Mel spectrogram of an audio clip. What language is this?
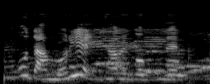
Georgian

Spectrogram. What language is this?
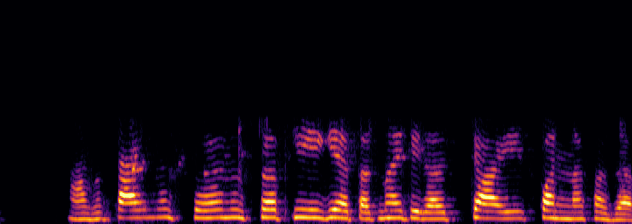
Marathi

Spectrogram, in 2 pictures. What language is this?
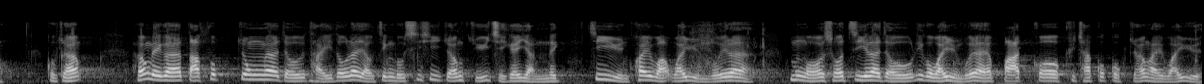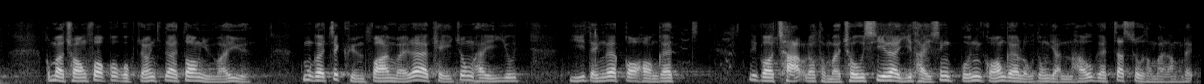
Cantonese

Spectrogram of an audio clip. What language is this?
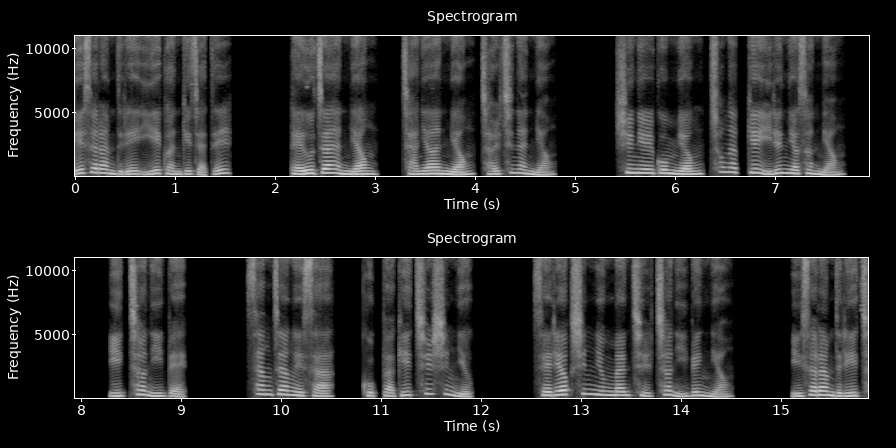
Korean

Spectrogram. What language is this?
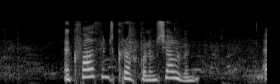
Icelandic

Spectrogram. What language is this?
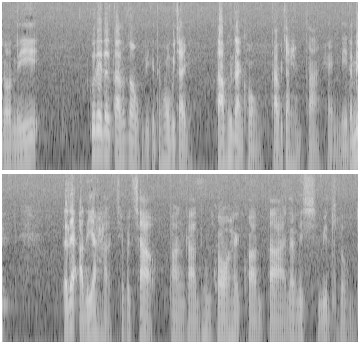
Thai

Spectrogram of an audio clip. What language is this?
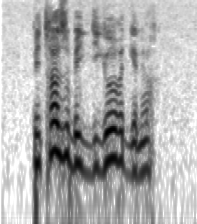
Breton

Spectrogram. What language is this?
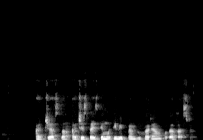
Romanian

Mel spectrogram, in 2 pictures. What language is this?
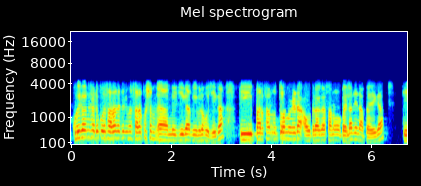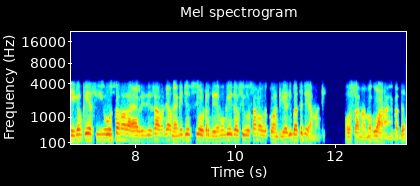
Punjabi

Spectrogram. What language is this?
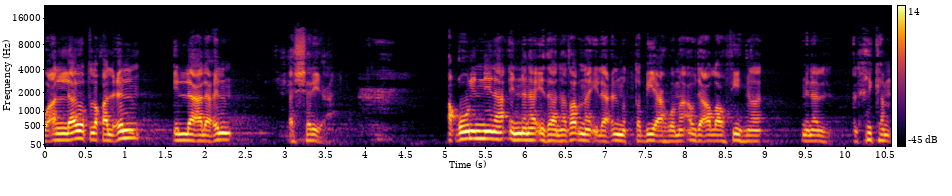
Arabic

